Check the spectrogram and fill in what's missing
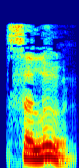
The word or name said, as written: saloon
